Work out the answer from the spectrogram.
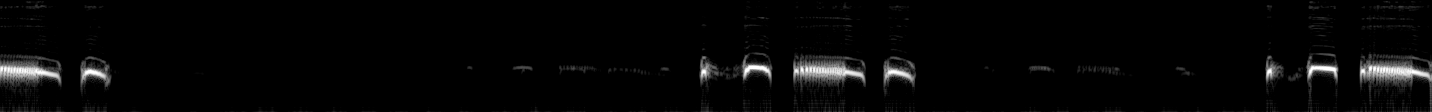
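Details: Spotted dove calling over and over, with a cooing phrase roughly every four seconds. Each phrase has two or three short coos and one drawn-out, downward-curving coo, and the gaps are nearly silent.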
